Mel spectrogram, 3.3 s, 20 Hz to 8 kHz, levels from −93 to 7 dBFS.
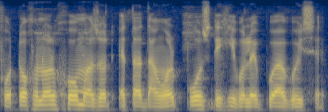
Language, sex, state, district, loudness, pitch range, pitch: Assamese, male, Assam, Kamrup Metropolitan, -14 LUFS, 95-115 Hz, 100 Hz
